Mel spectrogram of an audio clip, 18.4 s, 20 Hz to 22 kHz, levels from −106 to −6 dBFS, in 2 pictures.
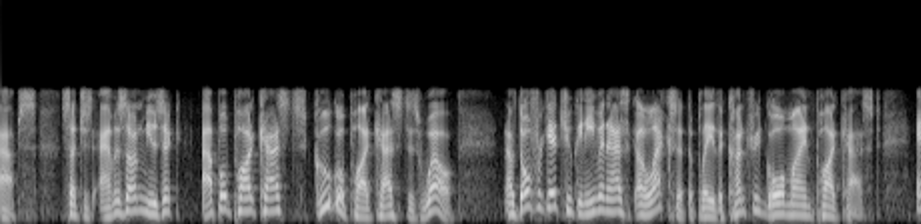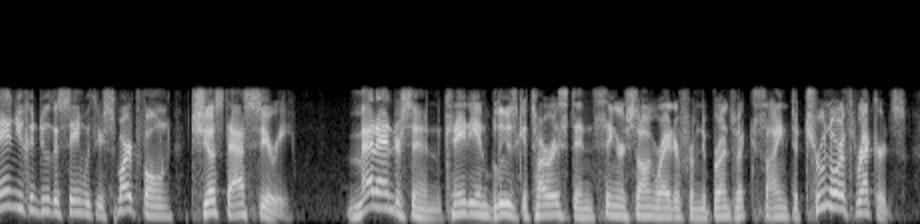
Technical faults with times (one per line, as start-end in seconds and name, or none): none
